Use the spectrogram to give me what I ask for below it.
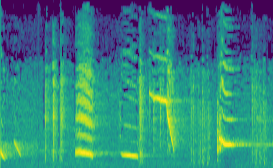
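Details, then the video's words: Bird-of-paradise mixes sliding whistles, brief harsh squawks and stuttering clicks, with a high rising sweep and a long level whistle near the end. "KICAU MASTER BURUNG CENDRAWASIH"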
